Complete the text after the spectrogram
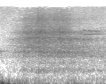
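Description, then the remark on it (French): A fridge door is closed after food is taken out, with a soft, muffled thump at the very start, followed by a brief breathy whoosh of air. The sound is quiet, with no talking. “Donc euh, voilà, le bruit de la porte, on le referme”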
